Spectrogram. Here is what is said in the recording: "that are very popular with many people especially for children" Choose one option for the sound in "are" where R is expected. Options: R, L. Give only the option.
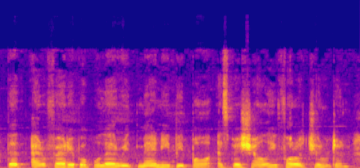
R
